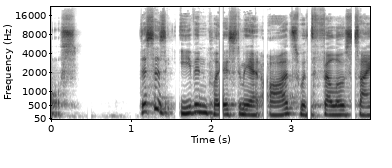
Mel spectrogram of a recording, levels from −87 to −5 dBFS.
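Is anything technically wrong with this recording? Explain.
Yes. There is a gap between chunks, repeating seven times at 0.45, 1.00, 1.55, 2.10 (just after "has even"), 2.65, 3.20 and 3.75 s. The speech arrives in 0.5 s chunks, and 50 ms of silence sits between each one, as if every block starts late. Nothing is lost, but the speech is broken by short holes at a steady 0.55 s rhythm.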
